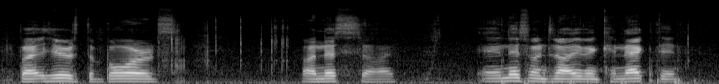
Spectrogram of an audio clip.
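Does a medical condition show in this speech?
Yes: cerebral palsy.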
